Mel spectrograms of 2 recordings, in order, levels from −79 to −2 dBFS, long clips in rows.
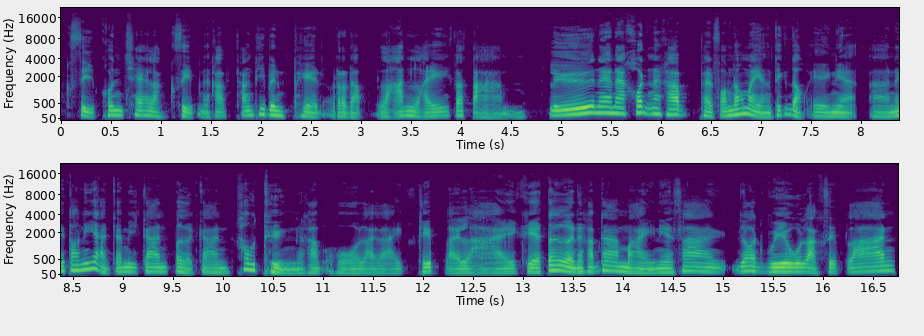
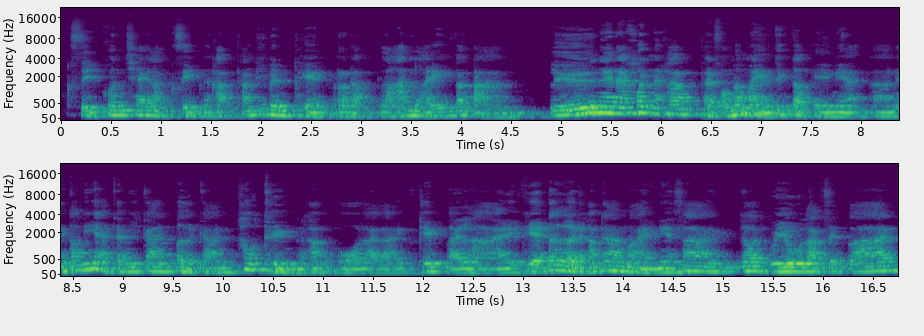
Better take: first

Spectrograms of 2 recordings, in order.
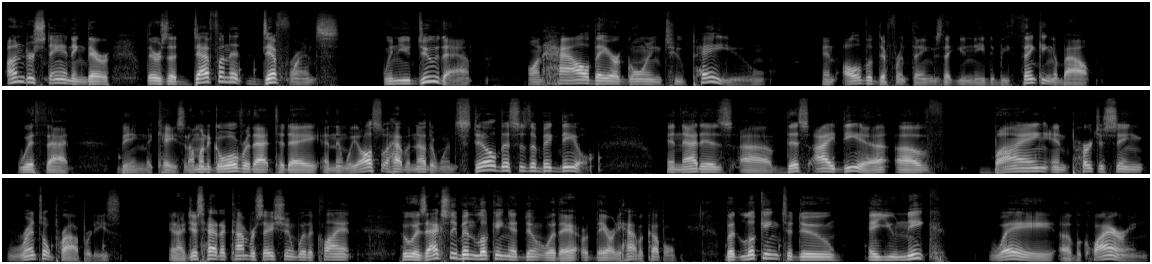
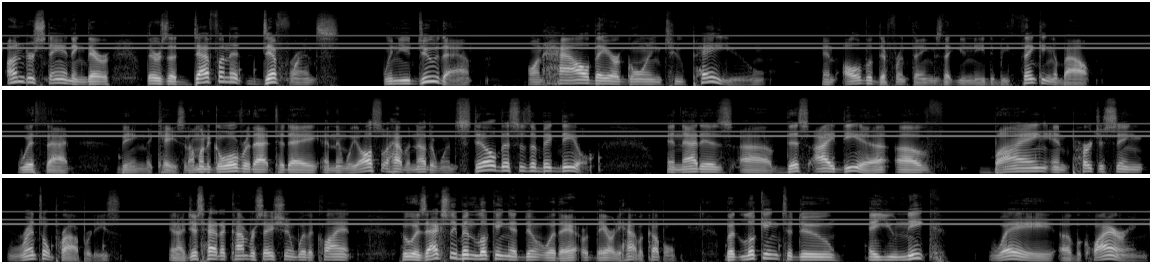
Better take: first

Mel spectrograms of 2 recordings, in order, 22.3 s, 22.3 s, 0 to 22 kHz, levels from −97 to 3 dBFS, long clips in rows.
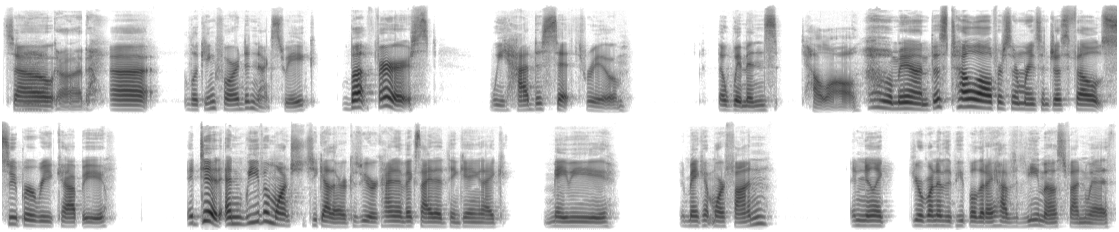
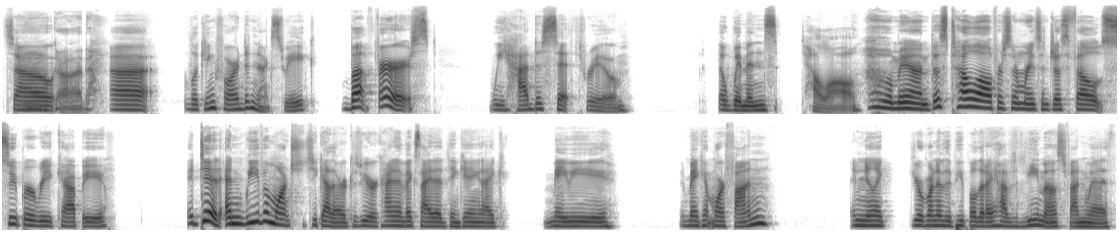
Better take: second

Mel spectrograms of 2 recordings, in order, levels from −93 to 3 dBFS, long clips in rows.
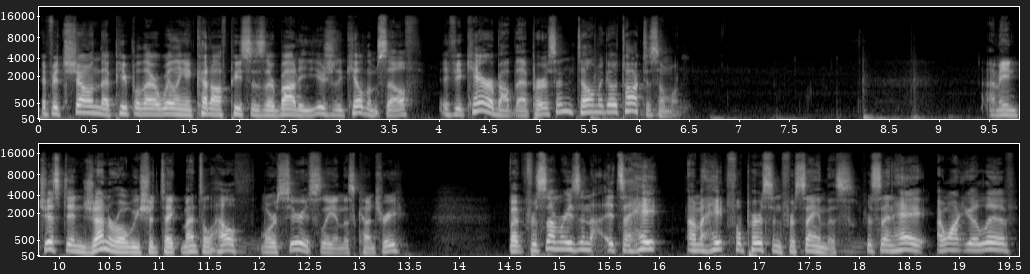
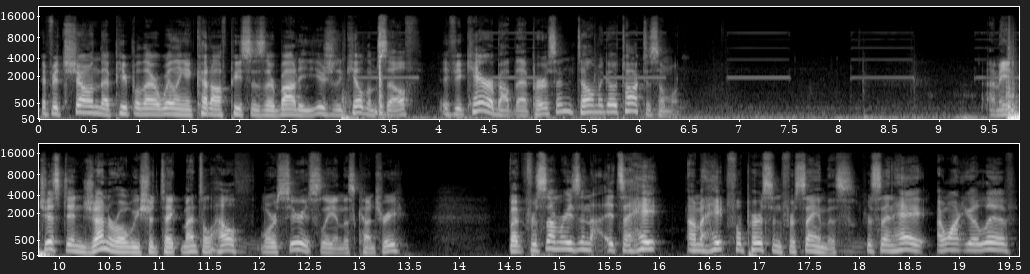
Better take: first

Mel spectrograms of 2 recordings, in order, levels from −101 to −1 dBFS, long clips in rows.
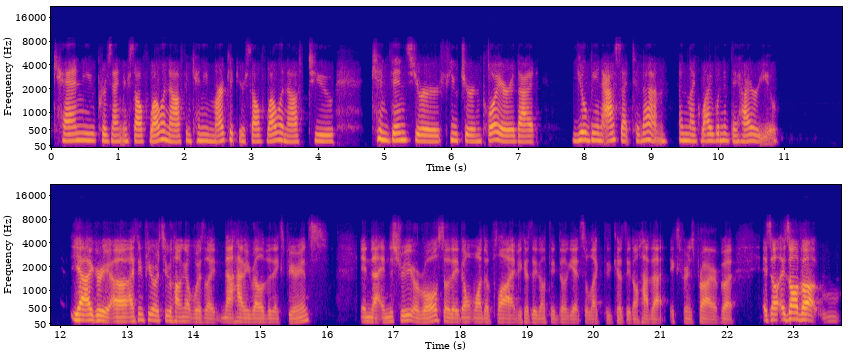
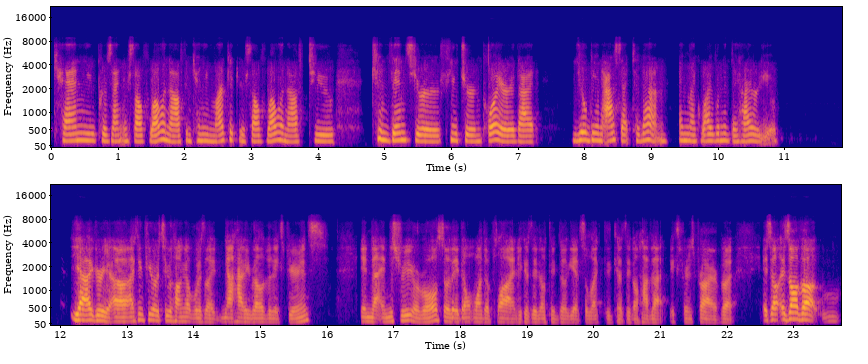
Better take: first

